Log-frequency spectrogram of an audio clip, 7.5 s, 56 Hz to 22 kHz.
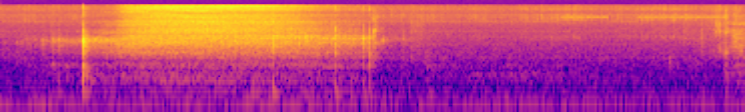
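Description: Single-coil Dead Rabbit dripper at 0.26 ohms and around 65 watts with both airflows open, a click followed by a sustained airy sizzling draw of a few seconds, then a fade to quiet with a faint click near the end.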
